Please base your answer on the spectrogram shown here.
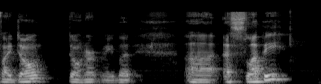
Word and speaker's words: Ascleppi: Franco Kraiselburd, the founder of, I want to pronounce this correctly, so if I don't hurt me, but Ascleppi? Ascleppi.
